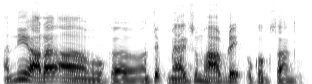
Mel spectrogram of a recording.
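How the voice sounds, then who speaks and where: A man chatting casually in an interview, telling stories in an animated way and acting out quotes. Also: fairly high pitch, fast. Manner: animated storytelling, acts out quotes. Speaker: film lyricist and writer.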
